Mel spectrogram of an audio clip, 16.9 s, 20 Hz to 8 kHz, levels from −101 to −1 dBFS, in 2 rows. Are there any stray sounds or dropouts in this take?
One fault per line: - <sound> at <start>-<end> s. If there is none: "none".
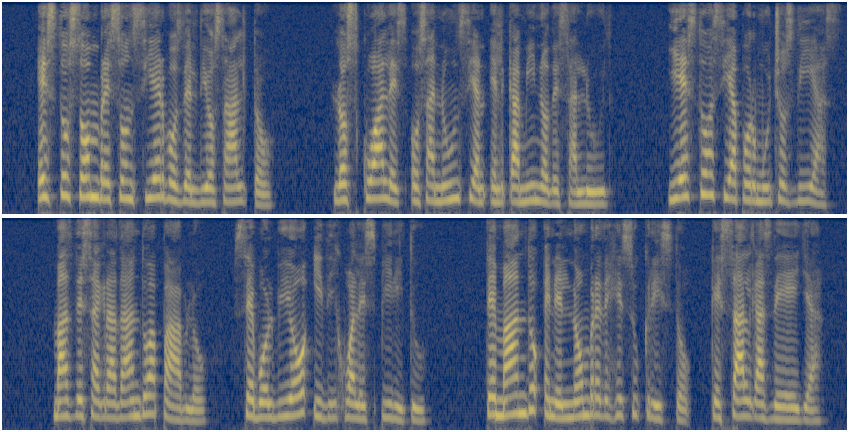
none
